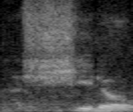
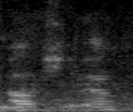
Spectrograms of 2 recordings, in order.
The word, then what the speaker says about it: Ashido: Mina Shido. Ashido. Sorry? Ashido. Ashido? Ashido, is that how you pronounce it?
